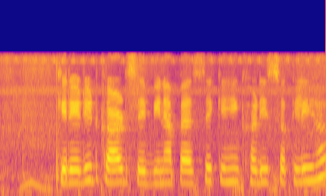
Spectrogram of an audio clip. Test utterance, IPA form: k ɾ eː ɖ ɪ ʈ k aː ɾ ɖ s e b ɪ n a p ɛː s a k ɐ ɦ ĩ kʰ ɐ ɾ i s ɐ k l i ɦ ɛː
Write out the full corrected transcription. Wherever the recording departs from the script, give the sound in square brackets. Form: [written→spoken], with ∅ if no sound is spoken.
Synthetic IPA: k ɾ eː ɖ ɪ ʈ k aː ɾ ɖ s e b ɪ n a p ɛː s [a→e] k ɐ ɦ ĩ kʰ ɐ [ɾ→ɽ] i s ɐ k l i ɦ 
